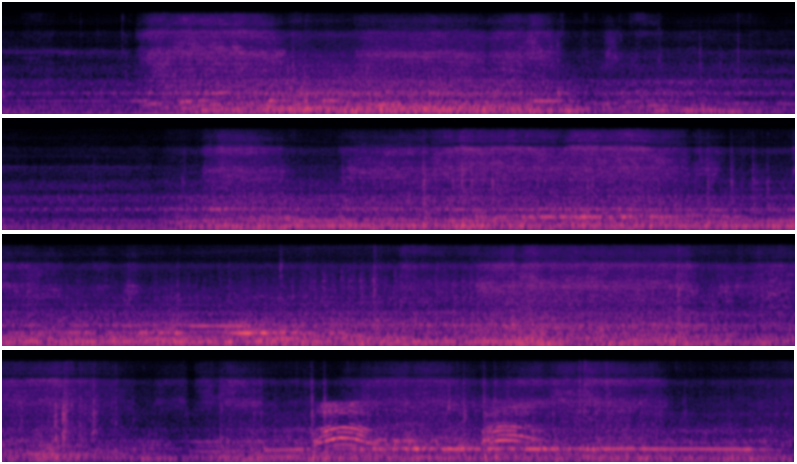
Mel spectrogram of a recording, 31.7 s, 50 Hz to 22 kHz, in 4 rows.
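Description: Diesel engine of a W130 wheel loader running from inside the cab, revving up and easing off as the machine works the bucket through brush. Near the end come two short whines that rise and fall.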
